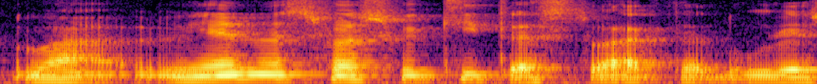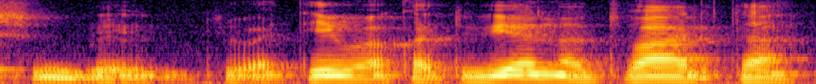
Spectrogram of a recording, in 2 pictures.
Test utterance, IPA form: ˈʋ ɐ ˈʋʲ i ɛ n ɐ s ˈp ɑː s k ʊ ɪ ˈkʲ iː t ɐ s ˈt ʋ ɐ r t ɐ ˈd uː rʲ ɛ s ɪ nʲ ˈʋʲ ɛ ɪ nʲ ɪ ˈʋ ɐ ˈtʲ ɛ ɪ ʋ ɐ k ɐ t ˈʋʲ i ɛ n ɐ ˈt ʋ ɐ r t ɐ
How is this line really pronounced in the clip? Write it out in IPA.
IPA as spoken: ˈʋ ɐ ˈʋʲ i ɛ n ɐ s ˈp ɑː s k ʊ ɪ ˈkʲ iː t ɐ s ˈt ʋ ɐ r t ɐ ˈd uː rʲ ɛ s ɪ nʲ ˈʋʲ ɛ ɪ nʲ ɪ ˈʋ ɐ ˈtʲ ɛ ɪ ʋ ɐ k ɐ t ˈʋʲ i ɛ n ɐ ˈt ʋ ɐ r t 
